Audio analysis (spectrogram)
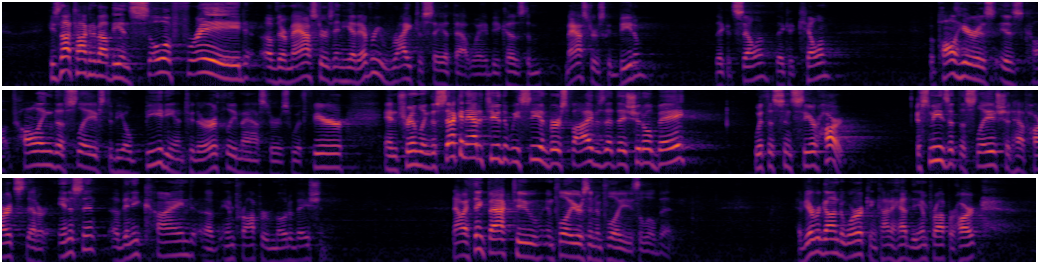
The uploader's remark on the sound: at Murrieta Valley Church in Murrieta, California.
